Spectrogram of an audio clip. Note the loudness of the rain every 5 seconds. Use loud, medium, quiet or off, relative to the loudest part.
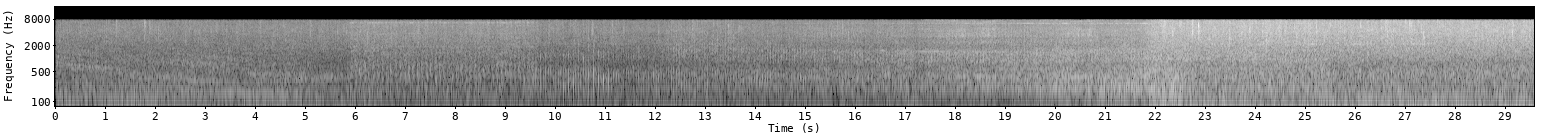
quiet, quiet, quiet, quiet, loud, loud.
